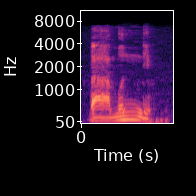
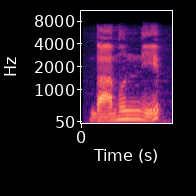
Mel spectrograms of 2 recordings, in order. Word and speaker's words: 나뭇잎: So this 사이시옷 is pronounced as 니은, and another 니은 is added as the first consonant in the place of 이응. So 묻 becomes 문, 잎 becomes 잎, 나뭇잎, 나뭇잎.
